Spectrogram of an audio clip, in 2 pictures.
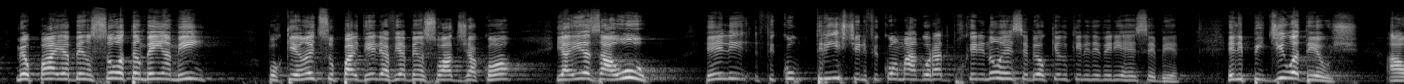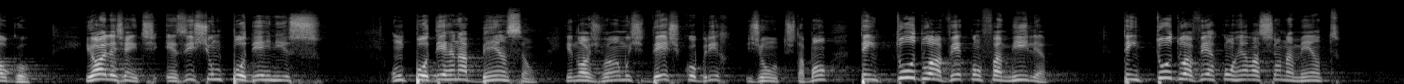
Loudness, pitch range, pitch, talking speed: -19 LUFS, 185-240 Hz, 220 Hz, 145 wpm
